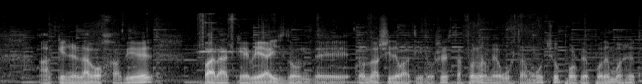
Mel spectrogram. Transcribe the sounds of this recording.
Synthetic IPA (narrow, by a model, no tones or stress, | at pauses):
a̰kie̞ne̞lːaɣ̞o̞xaβje̞ɾ | paɾake̞βe̞ajzðo̞nd̪e̞̰d̪o̞nd̪asiðoβa̰t̪iðo̰se̞st̪aθo̞name̞ɣ̞ust̪a̰mut͡ʃopo̞ɾke̞po̞ðe̞moseɾ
